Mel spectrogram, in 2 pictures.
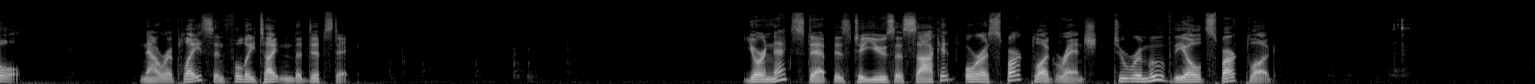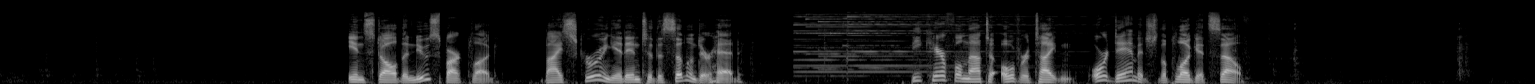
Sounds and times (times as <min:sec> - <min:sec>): Speech: 0:00.0 - 0:00.2, 0:01.4 - 0:03.6, 0:07.4 - 0:12.8, 0:18.8 - 0:22.8, 0:24.4 - 0:27.9
Music: 0:23.3 - 0:26.7.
